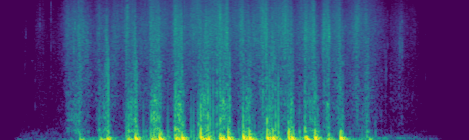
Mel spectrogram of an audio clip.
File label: steps charge something; anemoi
